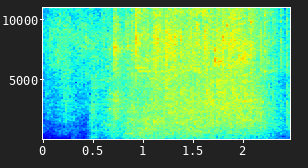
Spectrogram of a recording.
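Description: Volvo S60 turbo engine starting: a rush of noise that builds over the first second and settles into a steady run, still misfiring with cylinder one's spark plug swapped.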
